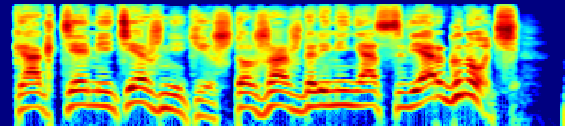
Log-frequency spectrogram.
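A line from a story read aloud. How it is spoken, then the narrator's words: Furious roar. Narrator (Russian): взревел он, стискивая кулак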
